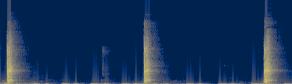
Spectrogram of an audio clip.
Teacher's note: To make the K sound, you have to remember it is a quiet sound. Keep your mouth open and the back of your tongue up.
